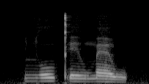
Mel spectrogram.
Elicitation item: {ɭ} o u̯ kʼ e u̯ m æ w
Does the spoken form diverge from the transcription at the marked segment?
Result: yes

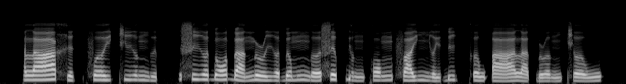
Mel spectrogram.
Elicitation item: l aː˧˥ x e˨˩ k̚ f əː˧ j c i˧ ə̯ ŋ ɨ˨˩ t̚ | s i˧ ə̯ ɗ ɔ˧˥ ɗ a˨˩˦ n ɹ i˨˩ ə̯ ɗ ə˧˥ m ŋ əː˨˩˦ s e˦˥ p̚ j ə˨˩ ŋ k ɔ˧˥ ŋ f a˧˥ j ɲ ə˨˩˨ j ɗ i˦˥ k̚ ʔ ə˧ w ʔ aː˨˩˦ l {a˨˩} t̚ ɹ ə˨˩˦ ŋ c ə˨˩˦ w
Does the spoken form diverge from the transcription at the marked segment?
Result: no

